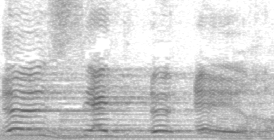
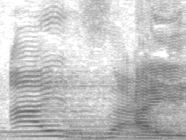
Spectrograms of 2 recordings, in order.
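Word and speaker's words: עזר: Ça s'écrit E-Z-E-R. It's A-Z-E-R. Tu peux être tenté de dire Ezer. You might be tempted to say Ezer. Mais ça Ezer. Se prononce A-E. It's Isaiah. Isaiah.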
